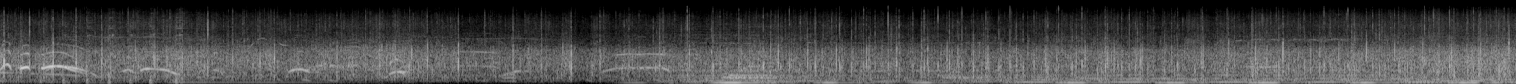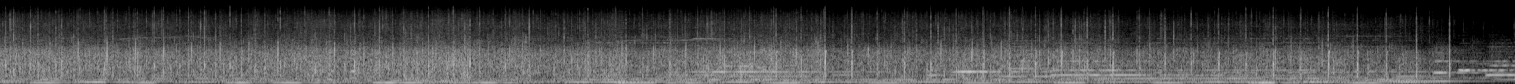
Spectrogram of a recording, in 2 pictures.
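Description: A banquet audience applauding and cheering, with whoops near the start. About six seconds in, music with a steady bass beat starts under the continuing applause.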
